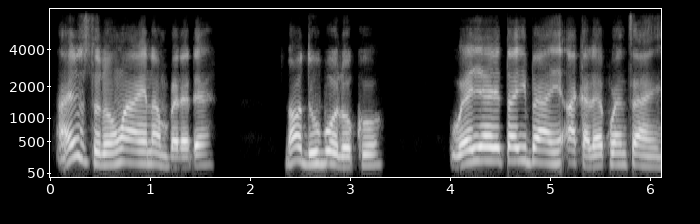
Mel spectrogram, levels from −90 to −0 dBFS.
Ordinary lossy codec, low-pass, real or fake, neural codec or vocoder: none; 7.2 kHz; fake; autoencoder, 48 kHz, 32 numbers a frame, DAC-VAE, trained on Japanese speech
